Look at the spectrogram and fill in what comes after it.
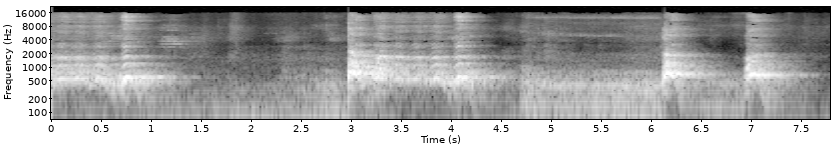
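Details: Mother dog barking angrily and at length at her newborn puppies, loud ringing barks in pairs with drawn-out tails, separated by a low growling rumble.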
